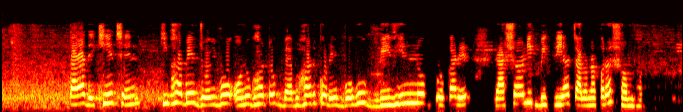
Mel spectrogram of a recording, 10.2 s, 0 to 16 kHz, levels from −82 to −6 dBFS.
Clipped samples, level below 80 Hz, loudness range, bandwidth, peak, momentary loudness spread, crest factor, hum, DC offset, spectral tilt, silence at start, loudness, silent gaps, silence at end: under 0.1%; -64 dBFS; 1 LU; 7.4 kHz; -4 dBFS; 9 LU; 14 dB; none; under 0.1%; -4.5 dB/octave; 0.05 s; -18 LUFS; none; 0 s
